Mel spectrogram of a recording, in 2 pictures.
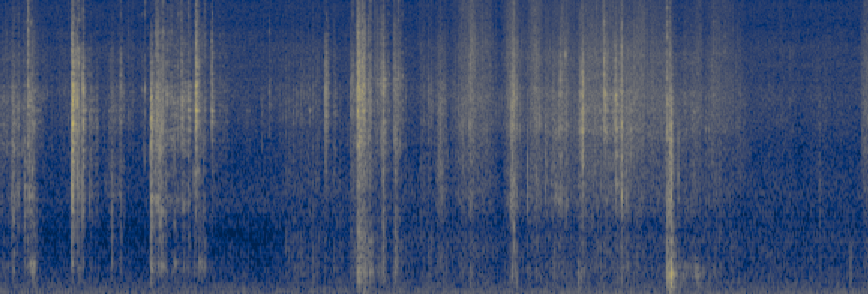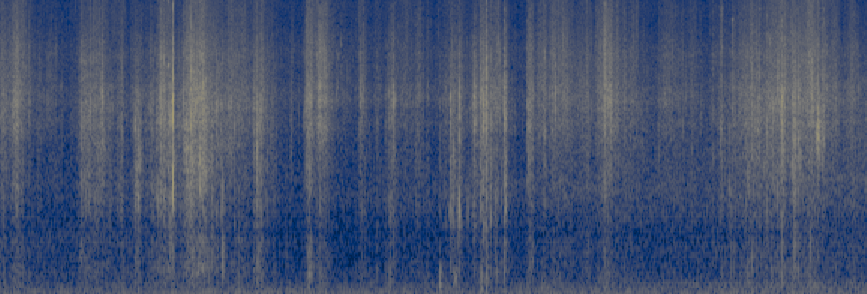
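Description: Packaged items clatter and knock together.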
